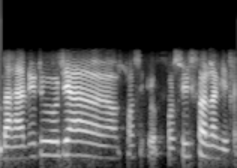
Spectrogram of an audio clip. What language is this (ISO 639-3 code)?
asm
